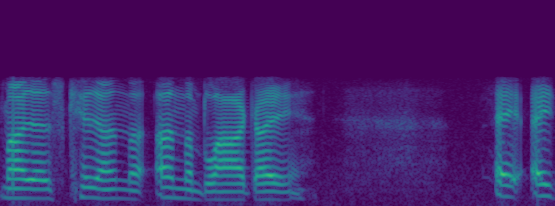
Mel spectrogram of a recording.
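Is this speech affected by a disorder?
Yes: speech impediment from birth injury; distinctive voice, noted as not a Midwestern accent.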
